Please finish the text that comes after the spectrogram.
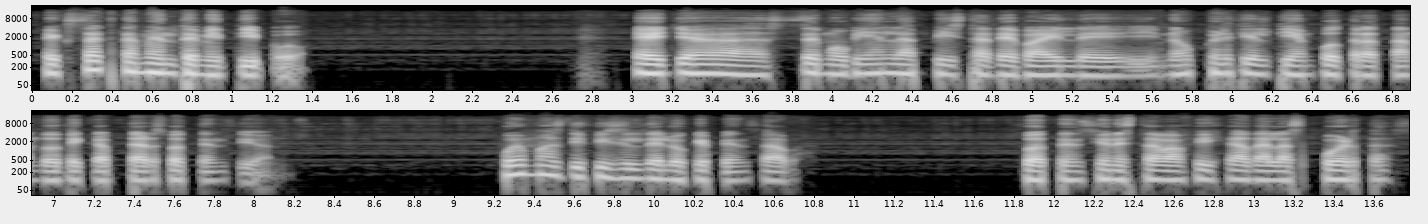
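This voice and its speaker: A man's voice: on the low side, steady tone, normal speed, long pauses, no room sound, lightly acted. A man voicing a young male designer who gives a confessional, slightly defensive first-person statement in a fan dub audio drama. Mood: uneasy. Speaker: voice actor reading a statement.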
